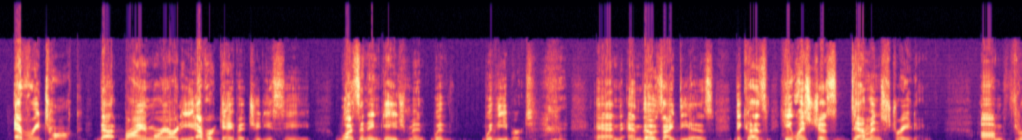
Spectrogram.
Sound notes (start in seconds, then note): none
